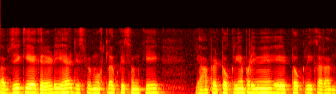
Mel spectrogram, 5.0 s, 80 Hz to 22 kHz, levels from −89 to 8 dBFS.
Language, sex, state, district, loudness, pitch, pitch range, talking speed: Hindi, male, Delhi, New Delhi, -15 LUFS, 125 Hz, 120-130 Hz, 155 wpm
